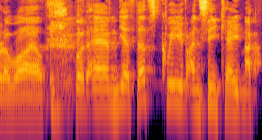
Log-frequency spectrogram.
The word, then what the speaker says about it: Caimh: We should just tell our listeners that Quive is spelled C-A-I-M-H.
